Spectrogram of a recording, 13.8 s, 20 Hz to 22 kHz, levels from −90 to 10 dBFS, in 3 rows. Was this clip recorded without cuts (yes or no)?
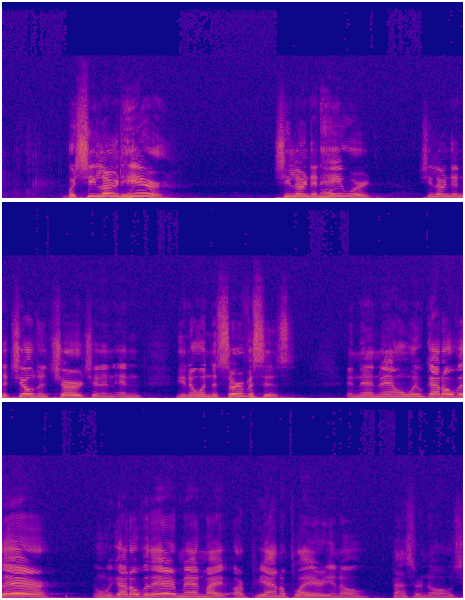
yes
